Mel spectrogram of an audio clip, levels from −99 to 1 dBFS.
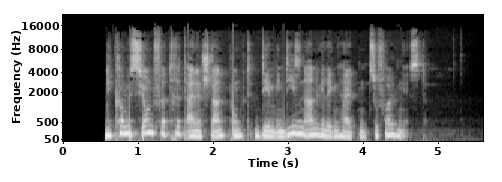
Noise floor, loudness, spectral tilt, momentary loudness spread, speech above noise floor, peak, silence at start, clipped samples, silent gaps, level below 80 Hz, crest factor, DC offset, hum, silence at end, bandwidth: -59 dBFS; -16 LUFS; -4.5 dB/octave; 7 LU; 44 dB; 0 dBFS; 0.55 s; under 0.1%; none; -42 dBFS; 16 dB; under 0.1%; none; 0.8 s; 15 kHz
